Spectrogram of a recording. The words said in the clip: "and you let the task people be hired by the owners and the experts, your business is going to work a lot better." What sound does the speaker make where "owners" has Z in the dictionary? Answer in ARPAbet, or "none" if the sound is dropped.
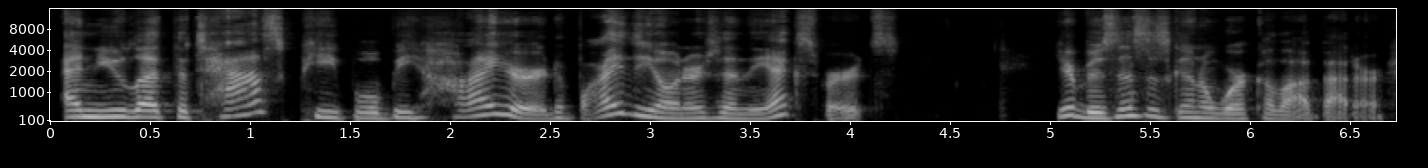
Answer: Z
